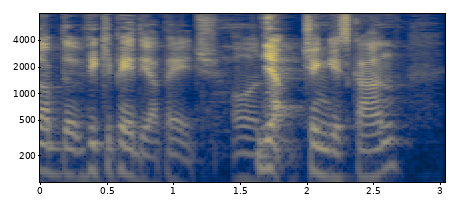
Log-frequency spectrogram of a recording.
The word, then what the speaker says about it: Chinggis Khan: I of course mentioned Genghis Khan, which apparently is not how we say his name at all. So why don't we start there? Yes. So in fact, his name is Chinggis Khan.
